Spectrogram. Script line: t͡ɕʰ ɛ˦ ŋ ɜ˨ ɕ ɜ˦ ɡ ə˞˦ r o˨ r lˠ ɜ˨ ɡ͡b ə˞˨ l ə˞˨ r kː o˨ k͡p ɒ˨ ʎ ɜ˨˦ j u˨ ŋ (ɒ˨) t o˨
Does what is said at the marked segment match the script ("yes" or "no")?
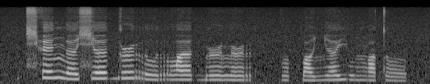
yes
